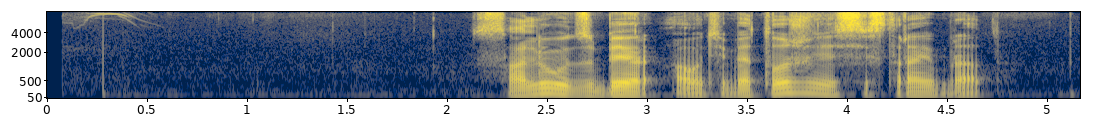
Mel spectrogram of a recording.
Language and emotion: Russian, neutral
